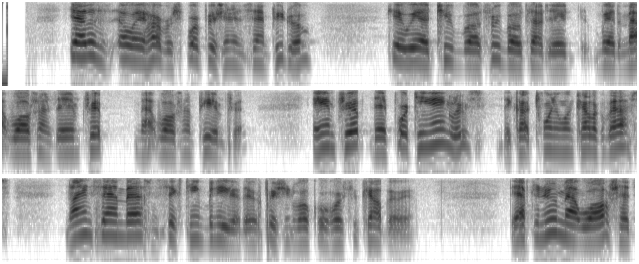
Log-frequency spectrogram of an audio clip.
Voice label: voice message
